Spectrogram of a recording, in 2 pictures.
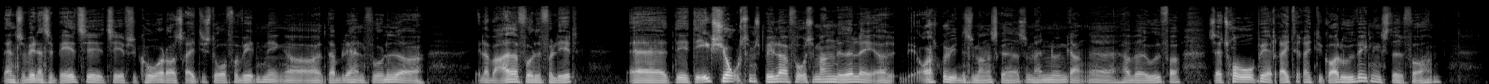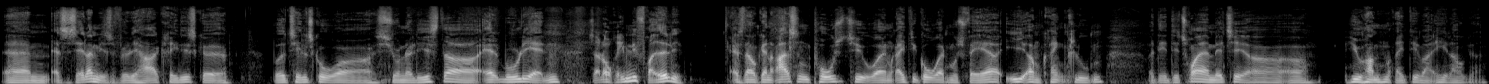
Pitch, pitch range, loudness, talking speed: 105 Hz, 95-115 Hz, -22 LUFS, 245 wpm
